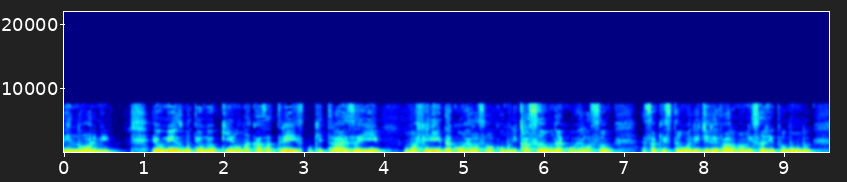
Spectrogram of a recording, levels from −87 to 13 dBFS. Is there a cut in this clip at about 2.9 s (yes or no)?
yes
